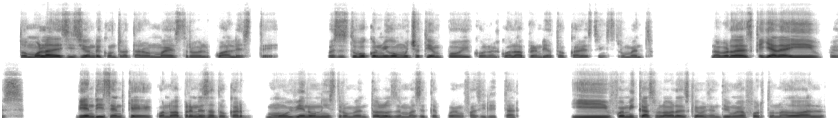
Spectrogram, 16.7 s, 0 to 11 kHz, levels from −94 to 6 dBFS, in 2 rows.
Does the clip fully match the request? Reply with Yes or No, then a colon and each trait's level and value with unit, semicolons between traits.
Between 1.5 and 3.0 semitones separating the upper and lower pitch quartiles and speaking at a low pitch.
No: average, 3.4 semitones; low, 130 Hz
